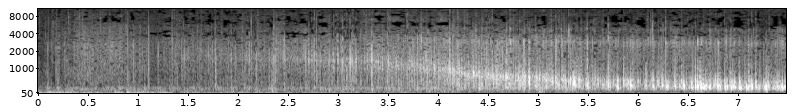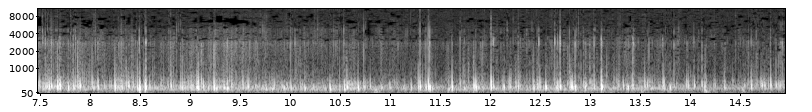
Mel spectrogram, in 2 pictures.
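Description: Long nails and fingertips of both hands scratch and tap the bare, hollow, round metal mesh head of a rhinestone-covered microphone. A dense, crackling texture of scratches and quick taps builds and grows louder. A hollow tone slides down from a mid pitch to a low hum around 250 Hz over the first six seconds, then holds under the steady scratching.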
